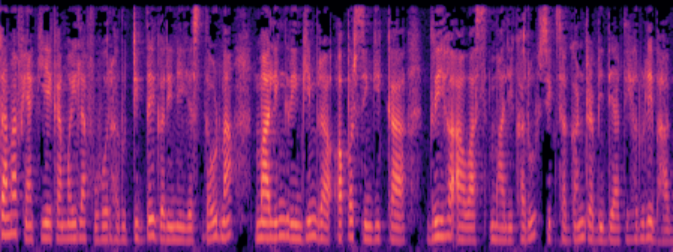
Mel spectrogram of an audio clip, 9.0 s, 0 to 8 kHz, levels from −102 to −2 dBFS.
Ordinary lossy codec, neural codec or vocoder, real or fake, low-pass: none; none; real; 7.2 kHz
